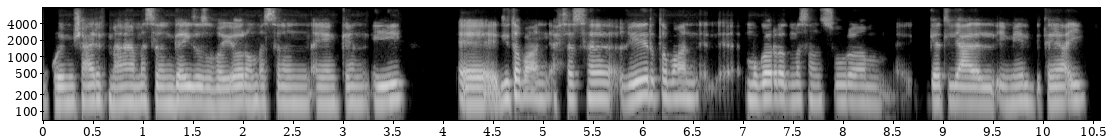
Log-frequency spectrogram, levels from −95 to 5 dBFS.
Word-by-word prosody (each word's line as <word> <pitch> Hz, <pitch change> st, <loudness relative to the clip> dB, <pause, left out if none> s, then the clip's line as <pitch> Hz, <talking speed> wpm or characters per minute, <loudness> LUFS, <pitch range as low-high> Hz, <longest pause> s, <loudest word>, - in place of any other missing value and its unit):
كان 140 Hz, -, +4 dB
مش 145 Hz, 0 st, +1 dB
عارف 150 Hz, +1 st, 0 dB
معاها 145 Hz, +1 st, 0 dB
مثلًا 145 Hz, -1 st, 0 dB
جايْزة 145 Hz, 0 st, +4 dB
صغيرة 135 Hz, +2 st, +1 dB
مثلًا، 140 Hz, 0 st, -1 dB
أيًّا 140 Hz, 0 st, 0 dB
كان 145 Hz, 0 st, -4 dB
إيه، 150 Hz, +3 st, +3 dB, 0.6 s
آآ 140 Hz, 0 st, +4 dB
دي 165 Hz, -, 0 dB
طبعًا 175 Hz, -1 st, +1 dB
إحْساسها 170 Hz, 0 st, 0 dB
غير 180 Hz, +6 st, +4 dB
طبعًا 175 Hz, -2 st, -2 dB, 0.5 s
مجرد 165 Hz, 0 st, +2 dB
مثلًا 155 Hz, -1 st, -5 dB
صورة 150 Hz, -1 st, -5 dB, 0.5 s
جات 150 Hz, 0 st, -1 dB
لي 150 Hz, -, 0 dB
على 140 Hz, -1 st, +4 dB
الإيميل 140 Hz, +2 st, -3 dB
بتاعي، 145 Hz, +3 st, -2 dB
145 Hz, 140 wpm, -23 LUFS, 140-160 Hz, 0.6 s, كان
